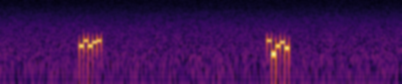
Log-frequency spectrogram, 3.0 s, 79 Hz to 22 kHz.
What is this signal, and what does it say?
Five-tone selective call (EIA), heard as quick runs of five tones, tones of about 30 ms. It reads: 36356 60352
